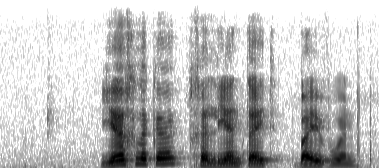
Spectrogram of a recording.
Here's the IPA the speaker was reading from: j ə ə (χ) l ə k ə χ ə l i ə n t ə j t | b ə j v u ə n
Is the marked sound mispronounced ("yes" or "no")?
no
